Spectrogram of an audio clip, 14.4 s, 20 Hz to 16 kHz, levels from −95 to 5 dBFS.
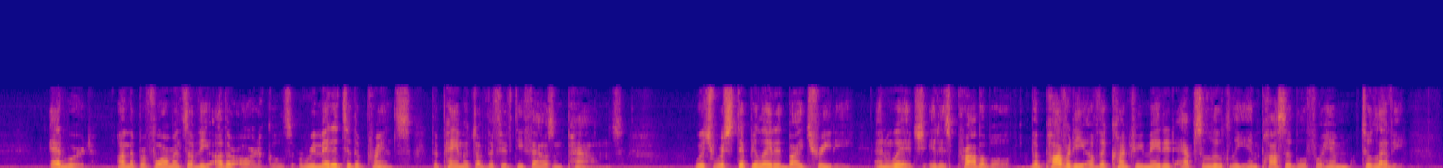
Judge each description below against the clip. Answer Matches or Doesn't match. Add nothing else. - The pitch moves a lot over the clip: Matches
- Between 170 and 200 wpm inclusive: Matches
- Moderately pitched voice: Doesn't match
